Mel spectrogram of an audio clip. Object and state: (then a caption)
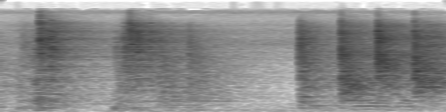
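Sheet-metal panel sounds solid where backed by a dolly. A small dent in a steel car body panel is tapped while a metal dolly is held underneath, out of sight, to locate it. A series of sharp, ringing metallic taps sound solid where the dolly sits behind the sheet metal.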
